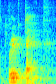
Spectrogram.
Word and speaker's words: Riptide: Riptide.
